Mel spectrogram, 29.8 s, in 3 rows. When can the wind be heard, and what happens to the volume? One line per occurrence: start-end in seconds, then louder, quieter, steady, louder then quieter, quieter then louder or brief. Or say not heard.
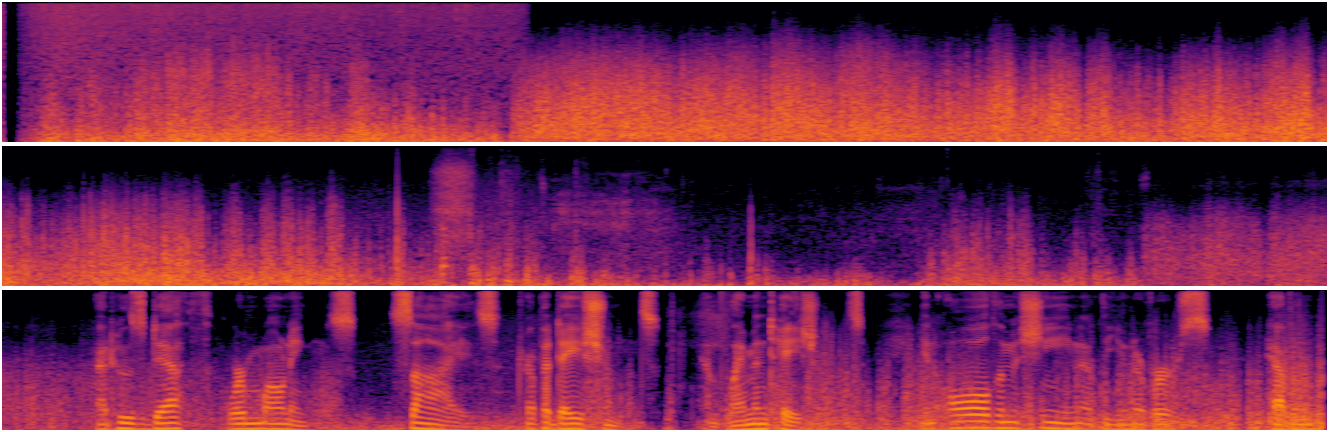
0.0-29.7 quieter then louder.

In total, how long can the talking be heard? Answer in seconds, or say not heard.
9 s.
